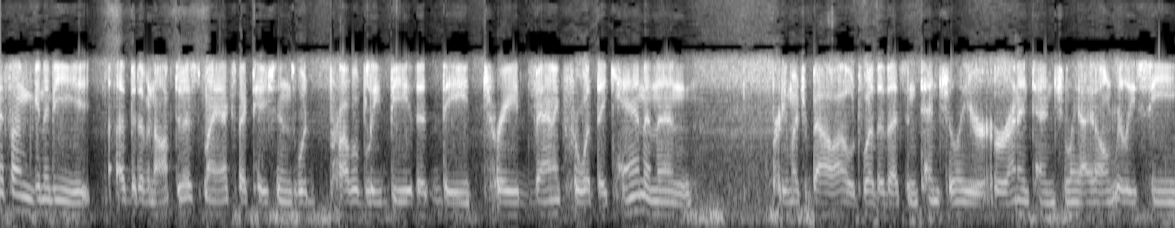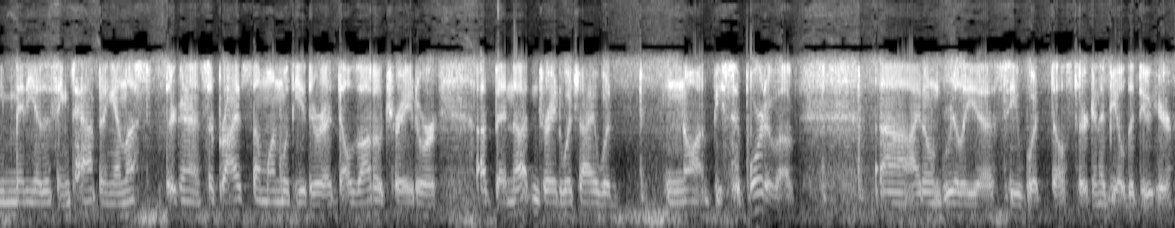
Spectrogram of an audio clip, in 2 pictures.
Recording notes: They open up the phone lines.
